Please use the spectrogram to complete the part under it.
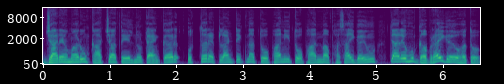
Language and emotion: Gujarati, fearful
